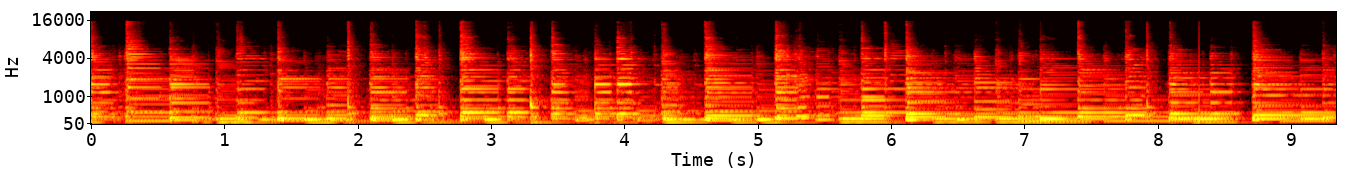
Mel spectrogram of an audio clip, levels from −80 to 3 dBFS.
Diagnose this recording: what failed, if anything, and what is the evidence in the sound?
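Three abrupt skips at 3.78 s, 7.12 s and 8.31 s, each with the sound jumping forward rather than pausing, point to the driver or buffer stage: this is likely a dropped buffer (overrun). The capture side did not read its samples before the hardware overwrote them, so a short stretch vanished and the neighbouring audio was spliced together. Each gap is a few tens of milliseconds, slightly longer at 7.12 s, with no silence at the joins.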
